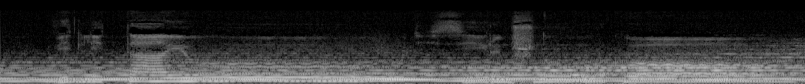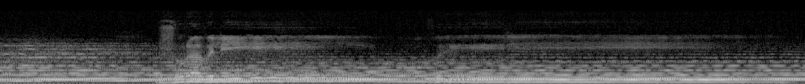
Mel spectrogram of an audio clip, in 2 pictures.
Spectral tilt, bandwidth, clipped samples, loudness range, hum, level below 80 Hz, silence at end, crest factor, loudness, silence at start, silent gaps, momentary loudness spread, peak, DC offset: -8 dB/octave; 13 kHz; under 0.1%; 2 LU; none; -48 dBFS; 0 s; 14 dB; -20 LUFS; 0 s; none; 5 LU; -6 dBFS; 0.4%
